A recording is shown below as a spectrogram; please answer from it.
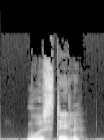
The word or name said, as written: modstille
